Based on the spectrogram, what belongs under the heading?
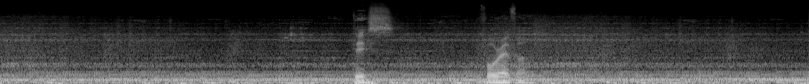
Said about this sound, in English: It's a train again.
